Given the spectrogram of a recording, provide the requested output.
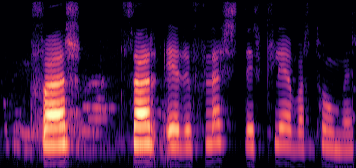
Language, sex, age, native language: Icelandic, female, 10, Icelandic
